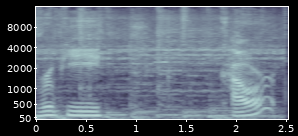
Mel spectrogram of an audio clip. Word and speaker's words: Rupi Kaur: I think it's Rupi Kaur.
